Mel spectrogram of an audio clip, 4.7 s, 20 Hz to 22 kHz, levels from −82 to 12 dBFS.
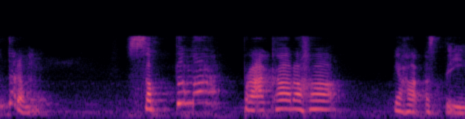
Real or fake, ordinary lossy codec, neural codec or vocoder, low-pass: fake; MP3, 64 kbps; codec, 16 kHz, 1.1 kbps, Voila-Tokenizer; 7.2 kHz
